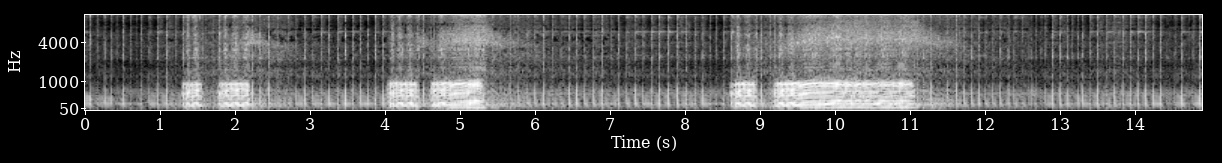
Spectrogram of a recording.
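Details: Echo trimmer two-stroke after a carburetor needle adjustment, possibly overdone: steady rapid idle breaks into short revving bursts that drop back each time, surging instead of holding throttle smoothly.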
